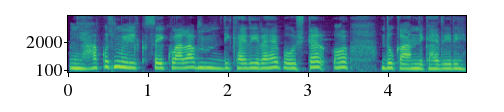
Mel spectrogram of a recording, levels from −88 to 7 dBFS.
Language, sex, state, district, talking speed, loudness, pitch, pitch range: Hindi, female, Uttar Pradesh, Budaun, 195 wpm, -15 LUFS, 215 Hz, 200-225 Hz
